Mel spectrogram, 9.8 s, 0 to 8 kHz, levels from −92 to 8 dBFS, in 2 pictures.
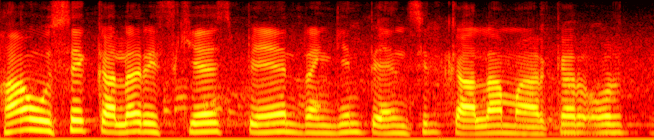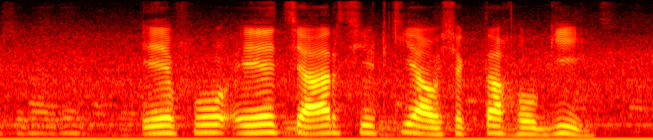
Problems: constant background noise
